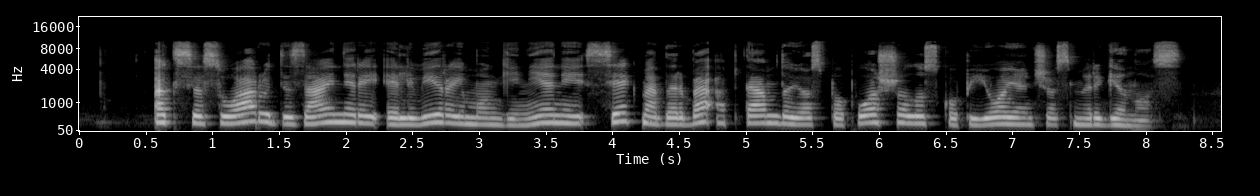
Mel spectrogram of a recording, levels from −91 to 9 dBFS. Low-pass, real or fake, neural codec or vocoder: 9.9 kHz; real; none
